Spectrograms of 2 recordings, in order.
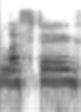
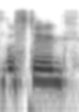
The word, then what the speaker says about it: Lusztig: My sister, my mother, and I say Lusztig. My father Lusztig. still says Lusztig. We don't care. Okay. It's whatever. It's flexible.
